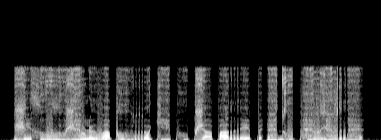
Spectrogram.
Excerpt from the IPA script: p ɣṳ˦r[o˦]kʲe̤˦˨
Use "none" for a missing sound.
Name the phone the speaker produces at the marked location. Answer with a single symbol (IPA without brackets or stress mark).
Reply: o˦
